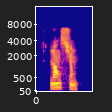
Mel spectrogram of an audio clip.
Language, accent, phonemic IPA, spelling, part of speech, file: French, France, /lɑ̃.sjɔ̃/, lancions, verb, LL-Q150 (fra)-lancions.wav
- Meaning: inflection of lancer: 1. first-person plural imperfect indicative 2. first-person plural present subjunctive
